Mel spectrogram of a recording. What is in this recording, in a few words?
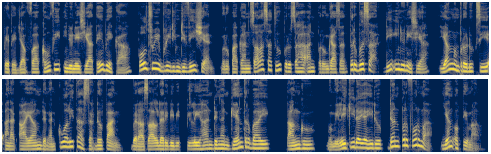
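Indonesian formal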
